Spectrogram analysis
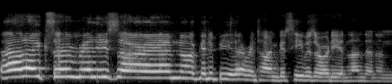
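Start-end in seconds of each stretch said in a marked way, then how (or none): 0.0-2.3 very high, tearful, drawn-out crying. Recounting phoning her husband after crashing his car, retelling her own crying. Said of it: "why are you crying?".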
